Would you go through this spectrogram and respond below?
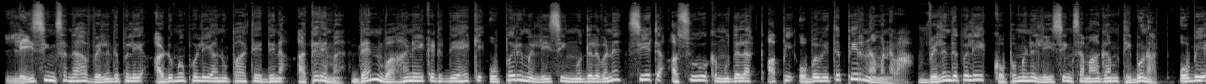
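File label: Sinhala male voice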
